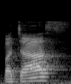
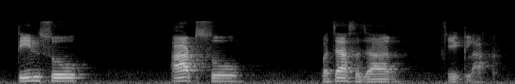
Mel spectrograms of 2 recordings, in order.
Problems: background sounds at intervals, low volume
